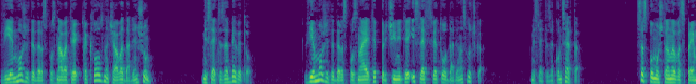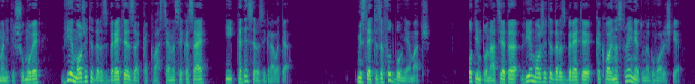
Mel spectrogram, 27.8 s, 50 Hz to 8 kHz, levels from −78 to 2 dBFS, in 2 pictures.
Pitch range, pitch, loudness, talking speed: 105-135 Hz, 120 Hz, -20 LUFS, 125 wpm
